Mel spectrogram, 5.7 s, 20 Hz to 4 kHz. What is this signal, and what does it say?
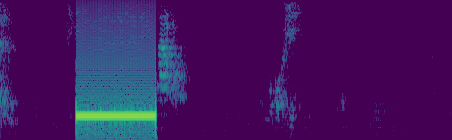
Ringback tone (Europe, 425 Hz), with speech.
